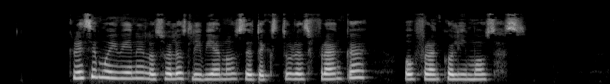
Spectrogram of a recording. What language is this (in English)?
Spanish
